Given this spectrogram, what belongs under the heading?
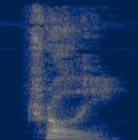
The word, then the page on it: trolley: Australian English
